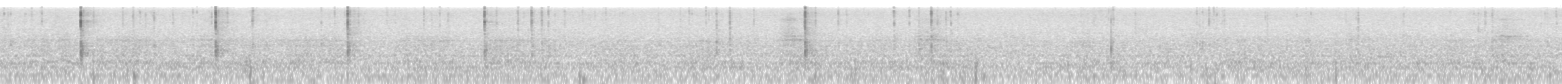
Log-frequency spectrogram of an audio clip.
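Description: Sparse typing on a computer keyboard as German text is entered into a text editor: faint, scattered clicks at an irregular pace over a low steady hiss.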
